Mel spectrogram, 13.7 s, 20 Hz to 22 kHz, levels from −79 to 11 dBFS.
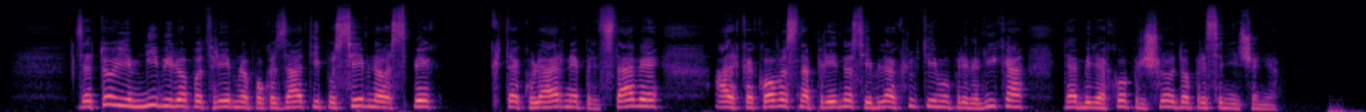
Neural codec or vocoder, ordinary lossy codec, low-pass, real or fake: none; none; 19.8 kHz; real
